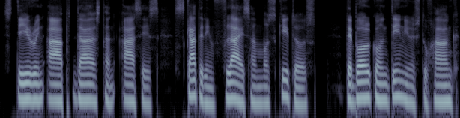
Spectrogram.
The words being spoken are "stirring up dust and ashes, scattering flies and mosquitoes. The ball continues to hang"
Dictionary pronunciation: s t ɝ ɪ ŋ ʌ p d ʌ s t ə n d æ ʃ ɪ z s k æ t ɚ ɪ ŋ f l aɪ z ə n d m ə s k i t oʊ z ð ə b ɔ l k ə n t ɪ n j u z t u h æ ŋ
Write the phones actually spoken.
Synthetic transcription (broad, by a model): s t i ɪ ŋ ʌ p d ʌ s t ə n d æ s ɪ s k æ t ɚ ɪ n f l aɪ s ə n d m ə s k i t oʊ s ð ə b ɔ l k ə n t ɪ n j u s t u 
